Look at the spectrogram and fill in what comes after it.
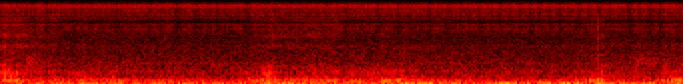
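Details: A sleeping Newfoundland dog named Sebastian snores indoors, a low continuous rumbling drone with a steady deep hum and faint hiss above, no clear pauses between breaths.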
